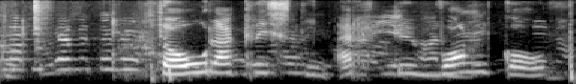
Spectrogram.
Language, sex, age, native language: Icelandic, male, 9, Icelandic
